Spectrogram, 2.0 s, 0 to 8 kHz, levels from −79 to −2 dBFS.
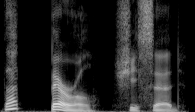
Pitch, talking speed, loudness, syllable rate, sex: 125 Hz, 125 wpm, -20 LUFS, 3.4 syllables/s, male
